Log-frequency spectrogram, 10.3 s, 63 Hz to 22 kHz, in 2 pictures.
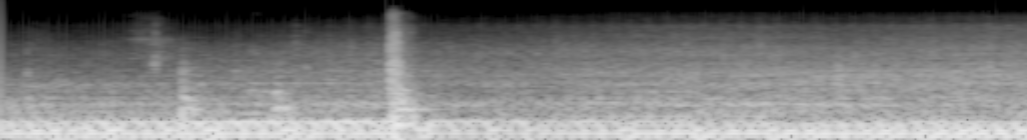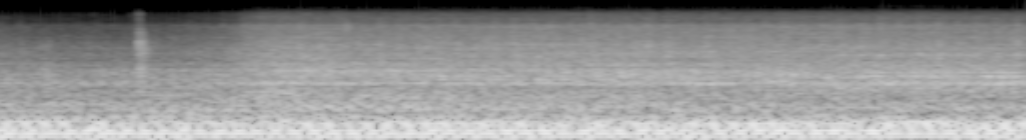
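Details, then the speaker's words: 1964 Oldsmobile 98 V8, freshly revived after long storage: deep even rumble holding a fast high idle on its own; revs up nicely but idle always settles at the same raised spot, owner hopes to bring it down. "we're High idling on our own so that's cool"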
